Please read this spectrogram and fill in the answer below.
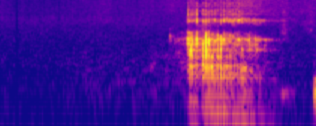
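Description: Near silence, with one faint, short breath just over a second in.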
